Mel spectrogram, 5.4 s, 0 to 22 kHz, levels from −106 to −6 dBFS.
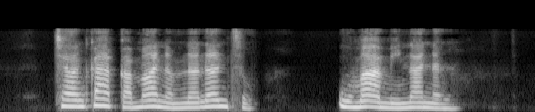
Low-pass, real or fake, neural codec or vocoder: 7.2 kHz; fake; codec, 16 kHz, 1.1 kbps, Voila-Tokenizer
